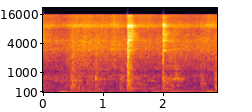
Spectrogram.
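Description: Tomatoes and onions fry in a pan, a low steady sizzle broken by two sharp scraping stirs a moment apart, with no talking.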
